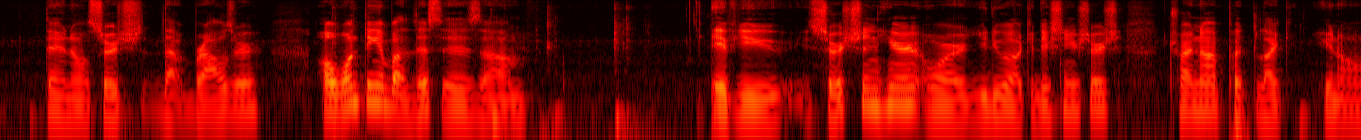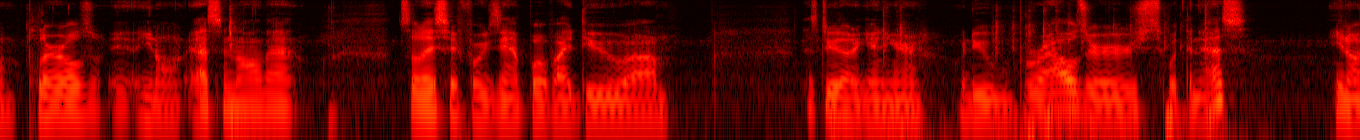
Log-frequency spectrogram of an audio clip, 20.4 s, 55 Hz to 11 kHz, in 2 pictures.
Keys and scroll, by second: 2.5 d, 3.7 Escape, 4.6 shift+b, 11.9 shift+h, 16.6-19.4 typing.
